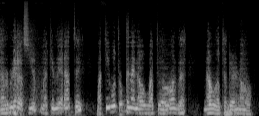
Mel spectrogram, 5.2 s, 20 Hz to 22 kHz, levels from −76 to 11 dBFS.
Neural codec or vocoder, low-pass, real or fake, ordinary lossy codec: codec, 44.1 kHz, 0.9 kbps, DAC; none; fake; none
